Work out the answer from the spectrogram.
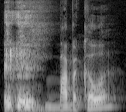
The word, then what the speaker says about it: barbacoa: I haven't had the beef barbacoa. Is that how you pronounce that?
